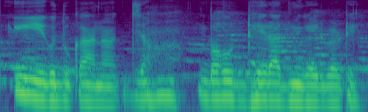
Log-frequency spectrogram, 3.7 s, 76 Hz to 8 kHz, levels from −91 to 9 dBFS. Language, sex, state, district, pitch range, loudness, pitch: Bhojpuri, male, Uttar Pradesh, Gorakhpur, 120-140 Hz, -24 LUFS, 130 Hz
